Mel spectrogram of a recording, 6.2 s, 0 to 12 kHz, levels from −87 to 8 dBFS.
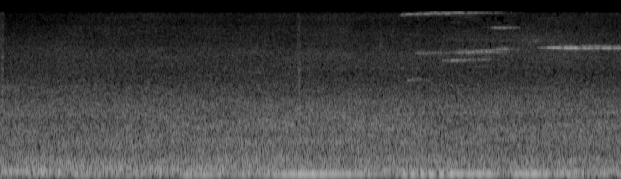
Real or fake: real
